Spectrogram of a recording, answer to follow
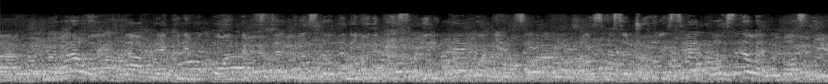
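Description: Speech: a woman talking, over the chatter of a crowd in a large room.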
